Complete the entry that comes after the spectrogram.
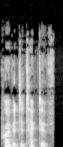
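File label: "private investigator", British English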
